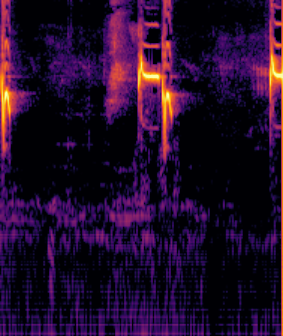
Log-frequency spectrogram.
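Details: Clear-voiced prinia singing energetically: one short buzzy downward note, then a long level whistle with a falling buzzy tail, and a final whistle cut short at the end.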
